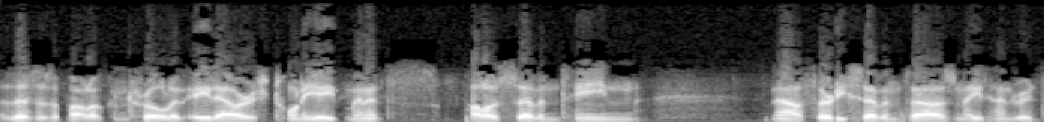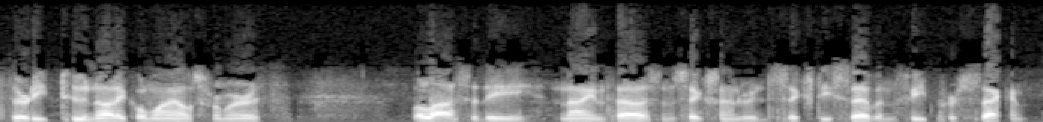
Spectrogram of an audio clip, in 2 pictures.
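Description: Deep man on a tinny radio channel. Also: flat delivery. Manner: measured, halting with frequent "uh" pauses. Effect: narrowband radio transmission sound, like a communicator. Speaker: mission control commentator. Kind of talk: live mission status commentary. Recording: tinny phone-like archival radio feed.

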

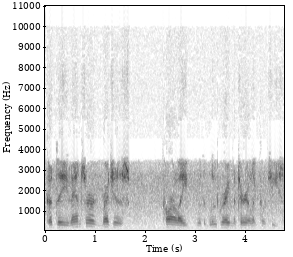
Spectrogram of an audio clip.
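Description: A man's voice: lowish voice, fairly even intonation, normal speed. A man at mission control asking short, matter-of-fact questions over a radio link. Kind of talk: radio communications, brisk questions. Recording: tinny radio link with loud hum.

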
